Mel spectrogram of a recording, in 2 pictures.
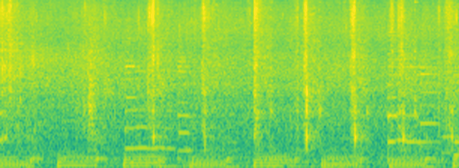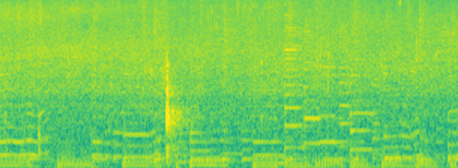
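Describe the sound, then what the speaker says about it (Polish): Chanterelle mushrooms fry in a pan over medium heat, a steady close sizzle with regular scraping and stirring knocks and occasional clinks, no speech. "Teraz czas na grzyby i całość smażycie na średnim ogniu przez kilka minut, aż kurki zaczną się pięknie rumienić."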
